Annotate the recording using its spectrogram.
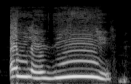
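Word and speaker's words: الذي: Kemudian pada lafal alladzi, nah zi-nya di sini termasuk bacaan alif lam syamsiah, di mana ada huruf alif lam yang bertemu dengan huruf dzal.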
